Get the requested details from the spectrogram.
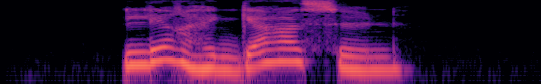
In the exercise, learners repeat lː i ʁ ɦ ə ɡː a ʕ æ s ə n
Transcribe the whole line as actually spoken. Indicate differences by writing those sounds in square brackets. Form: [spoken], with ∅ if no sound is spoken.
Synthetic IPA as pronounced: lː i ʁ ɦ ə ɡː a [ʁ] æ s ə n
